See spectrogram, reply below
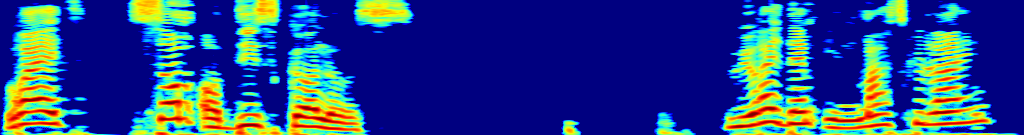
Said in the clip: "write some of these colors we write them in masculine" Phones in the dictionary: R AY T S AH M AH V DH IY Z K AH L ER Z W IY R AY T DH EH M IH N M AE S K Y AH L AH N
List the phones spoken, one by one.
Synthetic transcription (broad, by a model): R AY T S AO M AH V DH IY S K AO L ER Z W IY R AY T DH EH M IH N M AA S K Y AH L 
